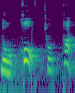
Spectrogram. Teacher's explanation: 히읗 뒤에 기역, 디귿, 지읒이 오면 이것은 합쳐져요. 그래서 각각 키읔, 티읕, 치읒이 됩니다.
